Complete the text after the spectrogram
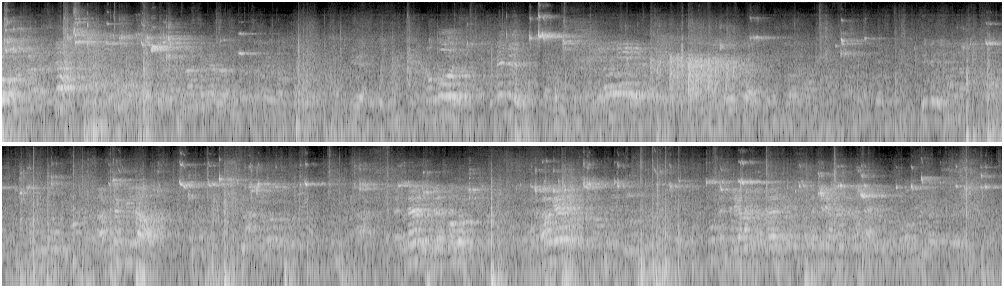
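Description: Young men shout calls to each other across an echoing hall.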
